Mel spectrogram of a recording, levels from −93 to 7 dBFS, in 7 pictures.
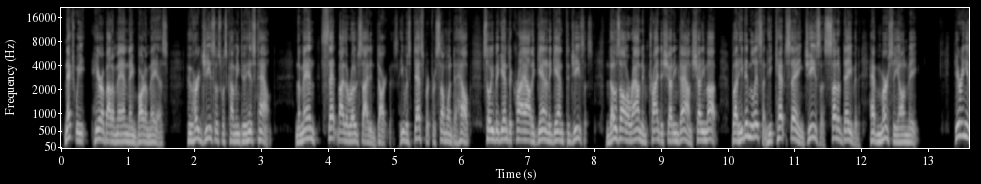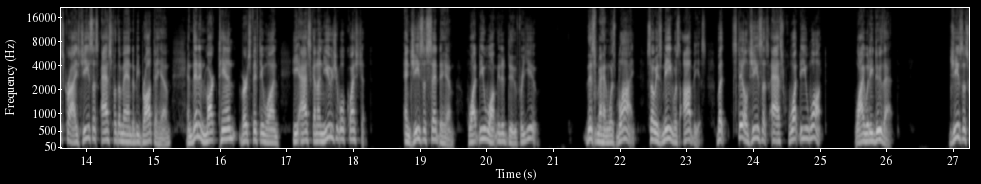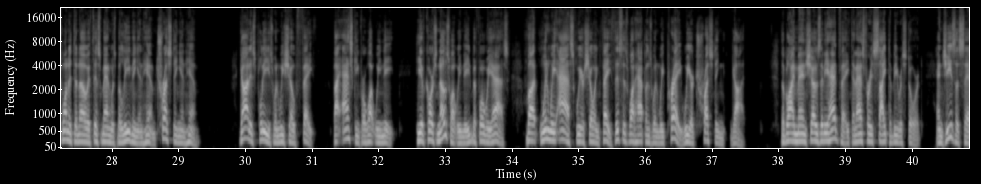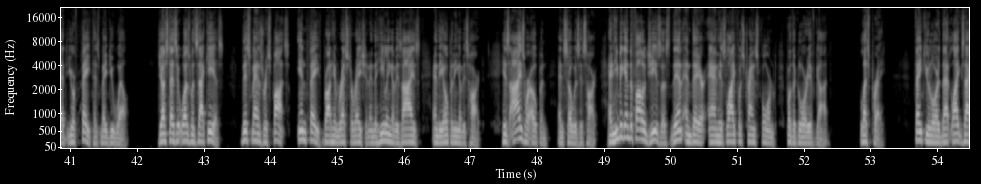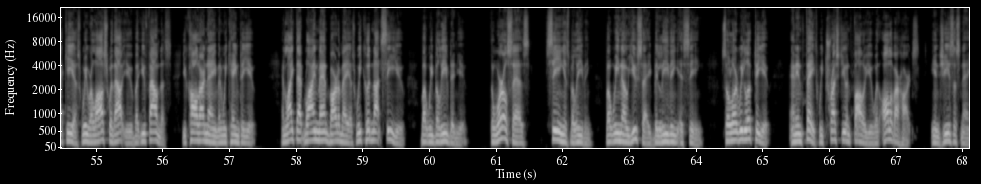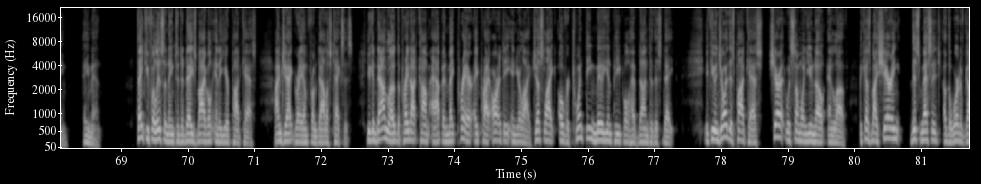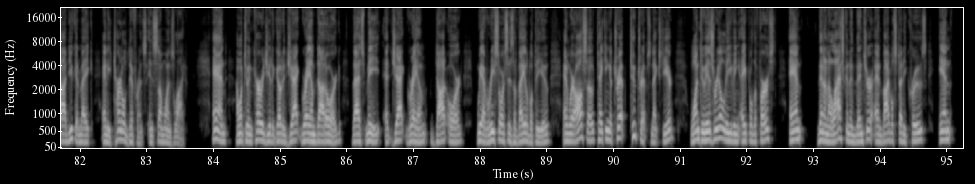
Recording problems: wrong speed and pitch; too fast and too high; 1.7 times normal speed

